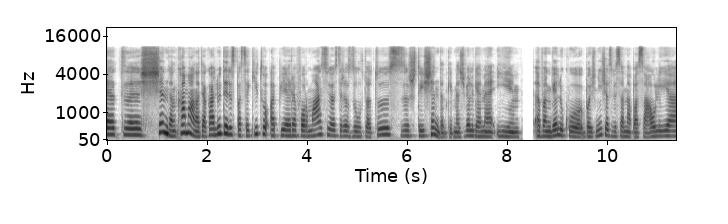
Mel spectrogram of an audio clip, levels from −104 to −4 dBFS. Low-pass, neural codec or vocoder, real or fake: 10.8 kHz; codec, 24 kHz, 3.1 kbps, DualCodec; fake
